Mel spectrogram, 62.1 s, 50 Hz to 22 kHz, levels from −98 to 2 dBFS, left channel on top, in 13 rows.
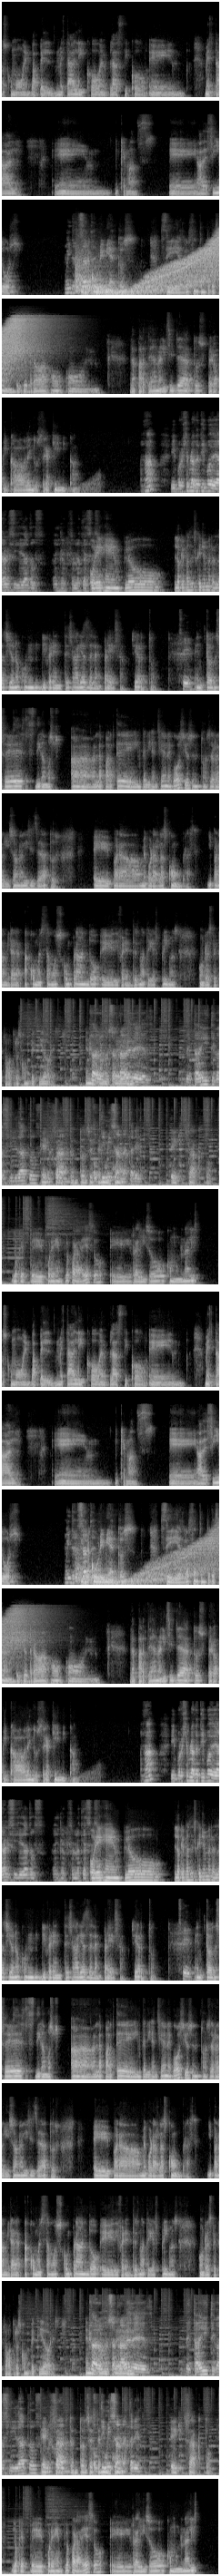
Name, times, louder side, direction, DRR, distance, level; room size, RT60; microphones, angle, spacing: voice 1, 0.0-5.2 5.9-8.1 8.5-9.9 11.3-12.5 12.8-20.8 25.8-27.4 27.7-32.1 32.5-34.7 35.0-39.8 40.3-42.4 42.8-49.2 49.6-50.8 53.4-55.3 56.3-57.2 57.6-61.6, right 3 dB, 30° right, 0.4 m, -29 dB
voice 2, 10.9-11.7 22.2-22.5 22.8-24.7 25.0-26.0 32.7-32.9 49.7-51.1 51.7-54.1 54.6-55.7, right 3 dB, 80° right, 1.2 m, -28 dB
sound 1, 11.2-15.4 20.3-20.9, left 5 dB, 30° left, 0.6 m, -27 dB
sound 2, 48.2-58.8, equal, 15° left, 1.0 m, -38 dB
8.9 x 4.1 x 2.7 m
head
